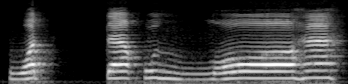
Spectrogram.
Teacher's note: لفظ اللہ کی لام موٹی پڑھیں گے کیونکہ اس کے پیچھے والے حرف یعنی کہ خوف کی پیش ہے۔ · تا مشدد ہے تو اس کو ہم نے پریشر کے ساتھ پڑھنا ہے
